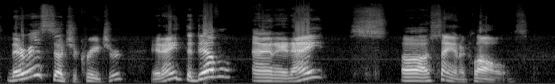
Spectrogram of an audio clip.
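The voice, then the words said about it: Country bumpkin accent. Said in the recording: “I gave him a country bumpkin accent”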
